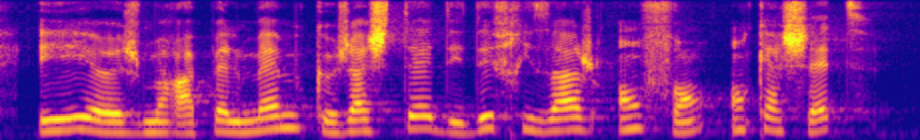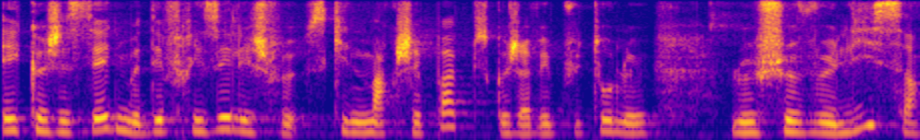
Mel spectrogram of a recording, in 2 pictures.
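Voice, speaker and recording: Her pitch is medium, and this woman speaks at a moderate pace with ordinary pitch variation. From France. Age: 40s. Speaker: entrepreneur. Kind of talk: testimony. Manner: hesitant, frequent fillers.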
